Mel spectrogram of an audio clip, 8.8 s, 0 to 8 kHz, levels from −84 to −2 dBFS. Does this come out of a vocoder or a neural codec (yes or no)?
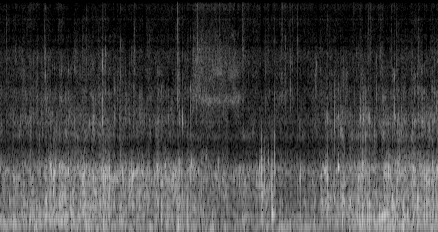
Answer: yes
